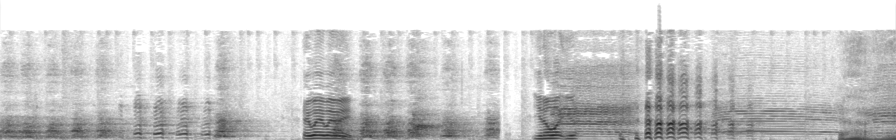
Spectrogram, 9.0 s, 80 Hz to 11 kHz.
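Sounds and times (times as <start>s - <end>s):
laughter: 1.1s - 2.2s, 6.2s - 7.8s
speech: 3.0s - 3.7s, 5.4s - 7.0s, 8.4s - 8.9s
single wavering sheep bleating: 5.5s - 8.9s.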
